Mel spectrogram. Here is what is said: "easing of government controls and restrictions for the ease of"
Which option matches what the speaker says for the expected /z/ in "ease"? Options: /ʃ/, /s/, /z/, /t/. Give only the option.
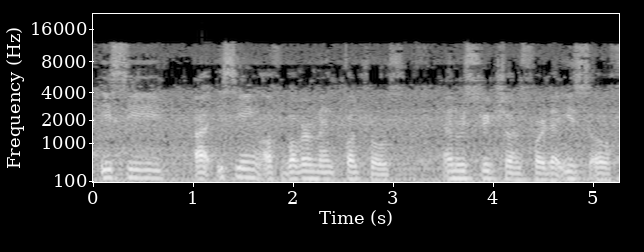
/s/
